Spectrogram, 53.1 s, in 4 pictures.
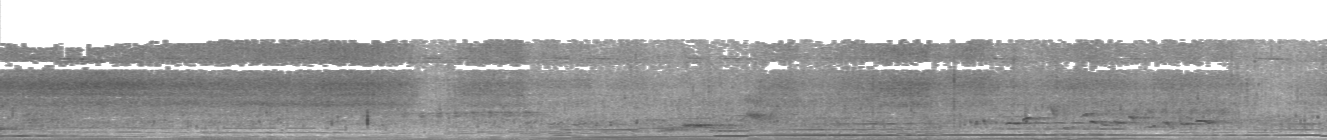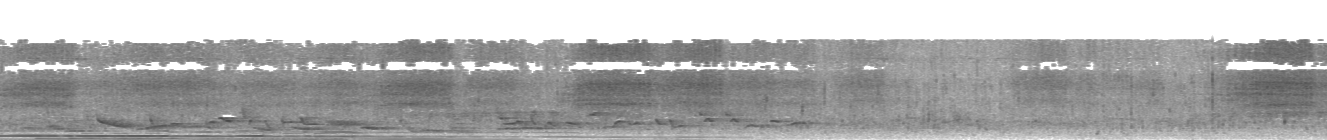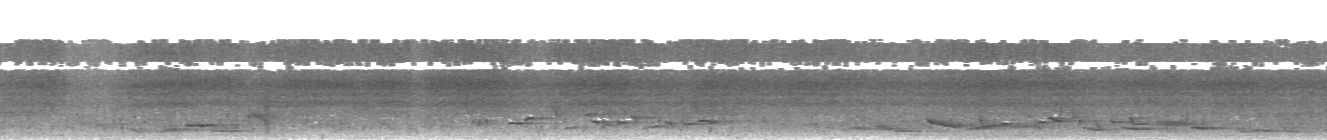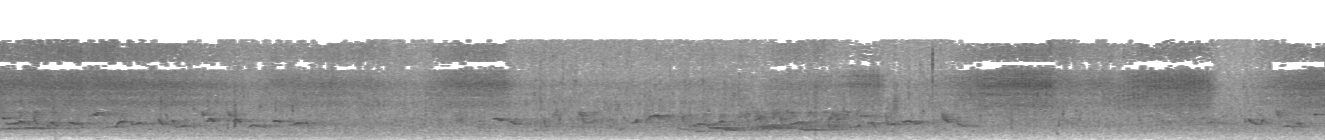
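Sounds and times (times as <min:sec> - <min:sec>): birds chirping: 0:00.0 - 0:21.0
steady high hiss: 0:00.0 - 0:22.2, 0:25.5 - 0:53.0.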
